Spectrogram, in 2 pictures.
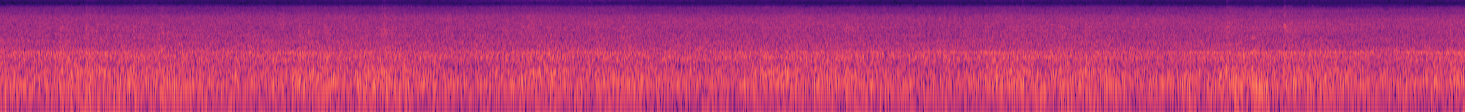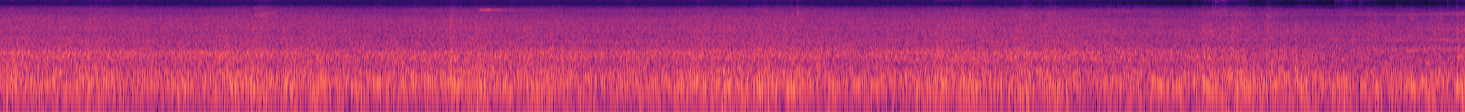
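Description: Container freight train's wagons rolling past steadily, a continuous rumble of wheels on rails with a thin steady whine over it.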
